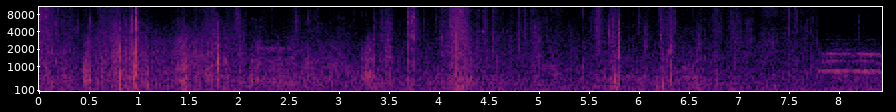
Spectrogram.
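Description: Footsteps through forest undergrowth, boots scuffing and brushing through low vegetation with irregular crackles of twigs and gear rustle.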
